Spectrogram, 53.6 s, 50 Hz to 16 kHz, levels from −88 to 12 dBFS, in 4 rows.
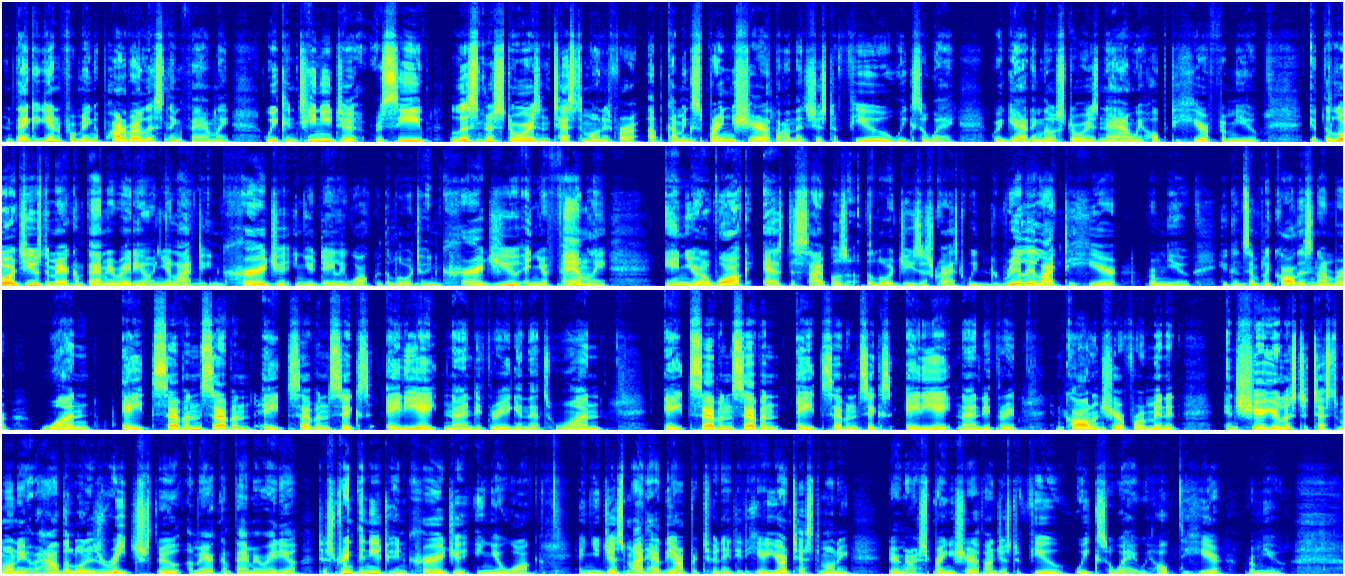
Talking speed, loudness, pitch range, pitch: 175 wpm, -25 LUFS, 105-135 Hz, 120 Hz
